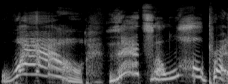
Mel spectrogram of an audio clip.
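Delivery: mock distant yell, very high, very slow, drawn-out. Retelling calling out a phrase across a store: imitating a scream across a store. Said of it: "we're screaming this".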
